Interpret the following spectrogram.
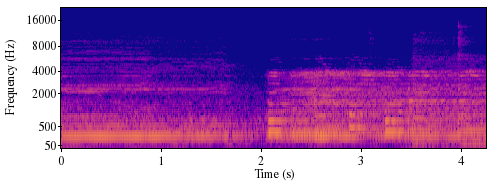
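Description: Sitar playing a slow, unaccompanied raga-style phrase over a steady drone: a held note dies away, and about two seconds in a sharp new plucked stroke opens a fresh line of bending notes.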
